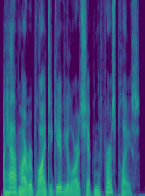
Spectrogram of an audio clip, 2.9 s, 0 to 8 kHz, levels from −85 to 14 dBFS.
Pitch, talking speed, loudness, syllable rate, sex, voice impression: 150 Hz, 245 wpm, -19 LUFS, 5.5 syllables/s, female, slightly masculine, slightly feminine, very gender-neutral, adult-like, slightly middle-aged, slightly thin, tensed, slightly powerful, bright, hard, very clear, very fluent, cool, very intellectual, very refreshing, sincere, very calm, very friendly, reassuring, unique, slightly elegant, wild, slightly sweet, lively, slightly kind, strict, intense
